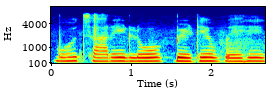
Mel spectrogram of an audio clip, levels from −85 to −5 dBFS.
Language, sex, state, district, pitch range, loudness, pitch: Hindi, female, Madhya Pradesh, Bhopal, 200-205 Hz, -14 LUFS, 205 Hz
